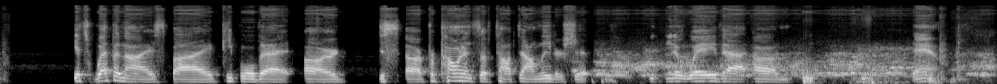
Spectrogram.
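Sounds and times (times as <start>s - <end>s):
speech: 0.7s - 8.2s, 9.1s - 9.6s
dogs barking and snarling in a fight: 5.7s - 9.9s.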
